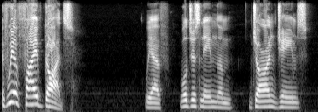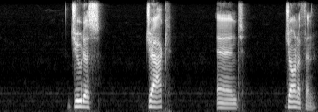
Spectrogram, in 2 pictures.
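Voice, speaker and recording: A man with a fairly high voice delivers off-the-cuff religious commentary. He lectures and argues his points, recorded with muffled, lo-fi sound. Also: very slow, long pauses, smooth. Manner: didactic, argumentative. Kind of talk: unscripted spoken commentary on religion.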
